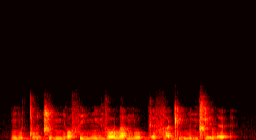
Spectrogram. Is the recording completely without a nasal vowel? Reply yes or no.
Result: no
